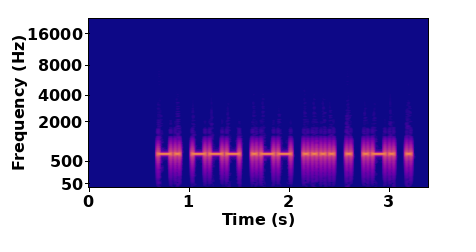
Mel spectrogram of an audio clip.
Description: Morse code, heard as a keyed tone, about 28 wpm, 700 Hz. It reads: NOWHERE
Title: Sets of 5 Words Encore - New Word Drill - 28wpm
